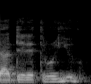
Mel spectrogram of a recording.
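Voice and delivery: Jesus, quiet. Retold or imitated. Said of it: "But he said".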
